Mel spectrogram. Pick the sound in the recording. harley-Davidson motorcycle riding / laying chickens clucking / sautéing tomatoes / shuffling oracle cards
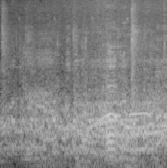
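laying chickens clucking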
